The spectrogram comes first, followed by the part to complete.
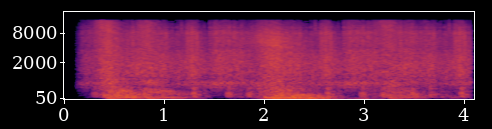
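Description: Intro sound effect for an animated logo: deep bass booms under whooshing noise, two big swells about a second and a half apart.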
